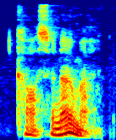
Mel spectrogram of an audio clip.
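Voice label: "carcinoma" English, British accent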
